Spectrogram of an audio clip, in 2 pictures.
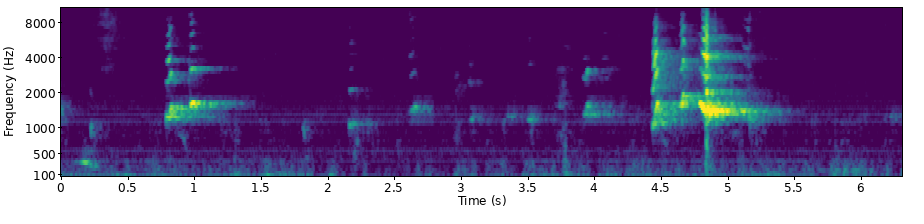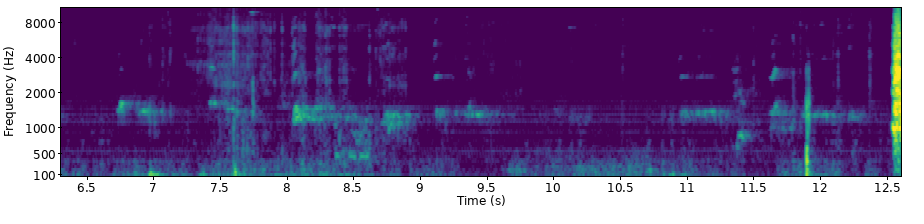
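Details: Nutmeg, a Boston Terrier, whines and yips at Hooligan, a Havanese, trying to get him to share his treat, captured on a laptop webcam; short high whimpers and a few sharp yips come in bursts over low room noise.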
